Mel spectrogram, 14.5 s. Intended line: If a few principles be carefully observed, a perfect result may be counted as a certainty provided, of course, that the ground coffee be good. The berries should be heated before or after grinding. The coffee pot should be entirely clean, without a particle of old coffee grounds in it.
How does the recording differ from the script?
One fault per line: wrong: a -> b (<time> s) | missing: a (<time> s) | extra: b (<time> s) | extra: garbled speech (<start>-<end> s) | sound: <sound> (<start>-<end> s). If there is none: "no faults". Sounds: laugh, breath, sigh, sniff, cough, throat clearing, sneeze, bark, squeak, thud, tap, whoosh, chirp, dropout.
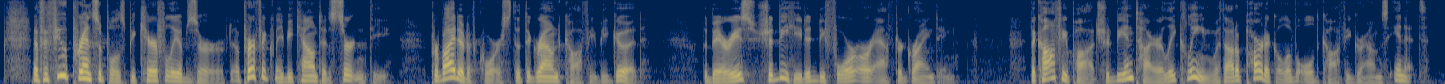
missing: result (2.7 s)
missing: as (3.3 s)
